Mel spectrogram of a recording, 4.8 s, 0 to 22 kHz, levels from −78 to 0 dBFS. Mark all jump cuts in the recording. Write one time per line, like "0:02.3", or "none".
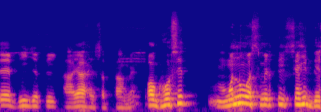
0:00.9
0:02.1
